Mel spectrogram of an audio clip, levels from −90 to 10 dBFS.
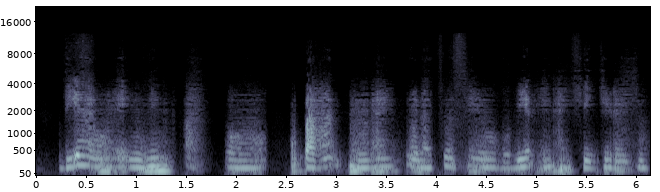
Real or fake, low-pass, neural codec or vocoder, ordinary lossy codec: fake; 19.8 kHz; codec, 44.1 kHz, 0.9 kbps, DAC; AAC, 32 kbps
